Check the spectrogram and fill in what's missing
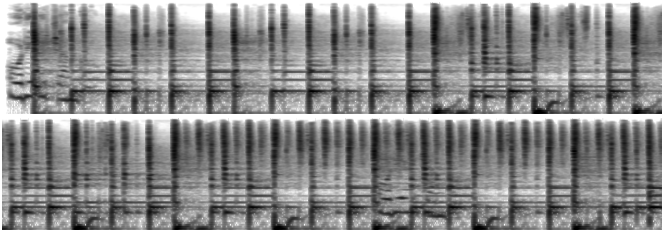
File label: percussion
